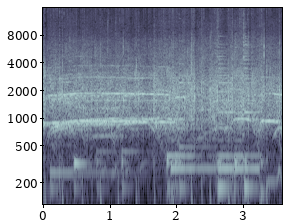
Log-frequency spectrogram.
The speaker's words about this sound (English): Please give a round of applause to our guests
